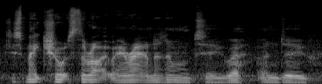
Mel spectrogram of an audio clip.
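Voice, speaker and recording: A man from the UK with a fairly low voice presents a casual hobby video diary. He rambles and hesitates, often putting himself down mildly. There is clear noise behind his voice. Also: completely flat delivery, brisk, bright, forceful tone. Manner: rambling, hesitant, self-deprecating. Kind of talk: casual unscripted demonstration.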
